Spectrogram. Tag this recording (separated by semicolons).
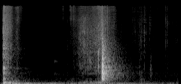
onion; slicing; food; kitchen; diner; cooking; cutting; cut; vegetables; knife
